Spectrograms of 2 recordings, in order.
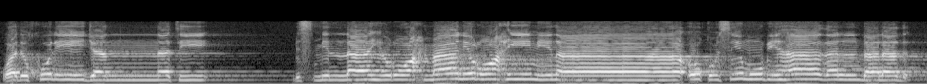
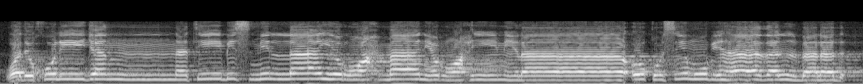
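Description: First: A pause comes after 'jannati' before 'bismillah'. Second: 'Jannati' runs straight into 'bismillah' without pausing. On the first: "الوقف على آخر السورة ووصل البسملة بأول التالية هكذا" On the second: "وصل آخر السورة بالبسملة مع وصل البسملة بأول السورة التالية هكذا"

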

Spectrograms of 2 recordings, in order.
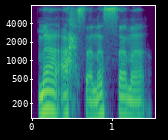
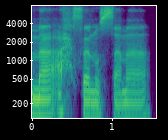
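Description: First: It is said as an exclamation of wonder. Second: It is said as a question. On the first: The speaker marvels at how beautiful the sky is. "هذه صيغة التعجب" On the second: The speaker asks what is most beautiful in the sky. "فهي صيغة سؤال"

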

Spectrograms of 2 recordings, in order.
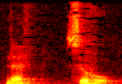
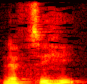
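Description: First: The vowel after the s is u. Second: The vowel after the s is not u. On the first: The speaker calls it right. "إنما تقول جاء زيد نفسه بضمة على السين" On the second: The speaker calls it wrong. "لا يجوز أن تقول"

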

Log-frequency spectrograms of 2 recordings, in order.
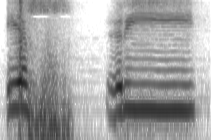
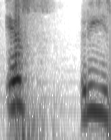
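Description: First: The syllables run together with no break. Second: There is a short stop between the syllables. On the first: The speaker calls it right. "بدون قطع" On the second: The speaker calls it wrong. "سكت"

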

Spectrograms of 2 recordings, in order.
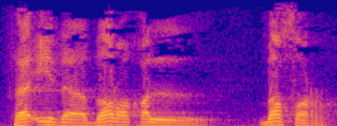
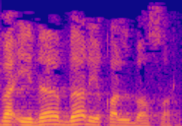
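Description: First: The verb's second vowel is a. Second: The verb's second vowel is i.

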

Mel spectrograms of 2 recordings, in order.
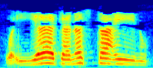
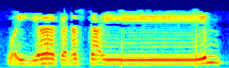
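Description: First: A faint trace of the final vowel is heard. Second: The final consonant is fully silent, with no vowel. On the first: "والروم هكذا" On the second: "بالسكون المجرد"

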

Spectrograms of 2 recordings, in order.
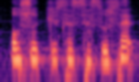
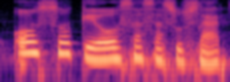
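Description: First: The phrase is said at a fast pace. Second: The phrase is said at a slow pace.

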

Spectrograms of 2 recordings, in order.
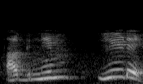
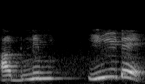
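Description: No difference in how they are said.

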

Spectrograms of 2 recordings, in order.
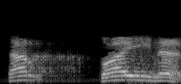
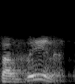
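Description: First: The vowel after the d is 'ay'. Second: The vowel after the d is long 'i'. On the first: The speaker calls it right. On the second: The speaker calls it wrong.

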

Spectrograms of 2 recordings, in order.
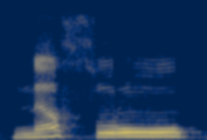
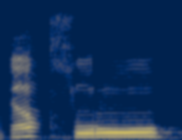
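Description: The two takes are said the same way.

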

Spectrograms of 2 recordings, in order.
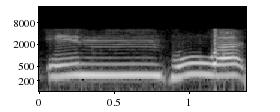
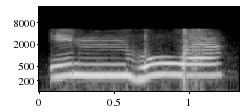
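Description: First: The noon has a long, drawn-out nasal sound. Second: The noon has a short, light nasal sound. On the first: The speaker calls it wrong. "دي طويلة جدا" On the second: The speaker calls it right. "بتحسي برضو باثر الصوت في المناخير"

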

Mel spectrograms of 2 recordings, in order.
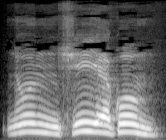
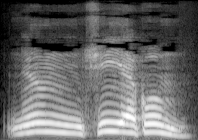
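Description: The two takes are said the same way.

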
